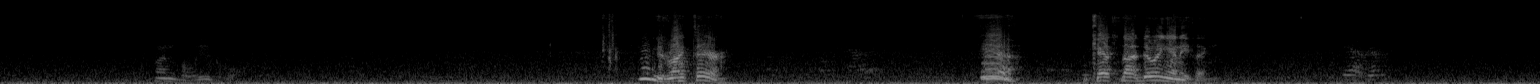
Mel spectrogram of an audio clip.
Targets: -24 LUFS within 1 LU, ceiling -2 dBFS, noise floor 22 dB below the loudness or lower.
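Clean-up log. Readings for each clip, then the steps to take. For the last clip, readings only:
clipped samples 1.4%; clipping level -29.0 dBFS; noise floor -54 dBFS; noise floor target -59 dBFS; loudness -37.0 LUFS; peak level -29.0 dBFS; loudness target -24.0 LUFS
-> clip repair -29 dBFS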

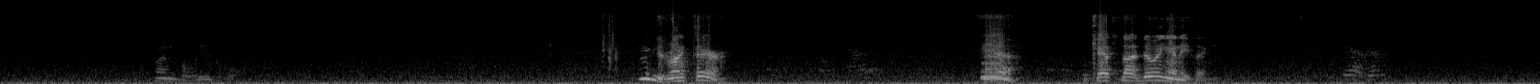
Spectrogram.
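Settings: clipped samples 0.0%; noise floor -54 dBFS; noise floor target -57 dBFS
-> noise print and reduce 6 dB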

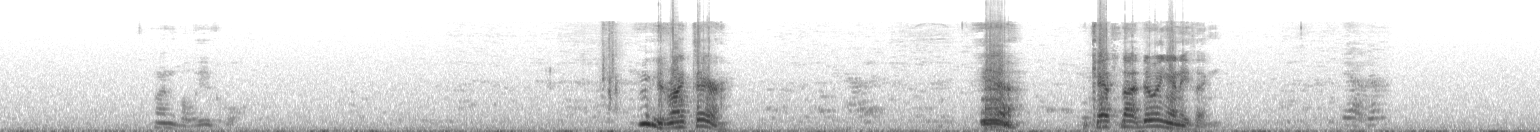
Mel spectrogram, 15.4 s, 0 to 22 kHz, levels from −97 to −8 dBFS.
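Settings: noise floor -60 dBFS; loudness -34.5 LUFS; peak level -20.0 dBFS; loudness target -24.0 LUFS
-> trim +10.5 dB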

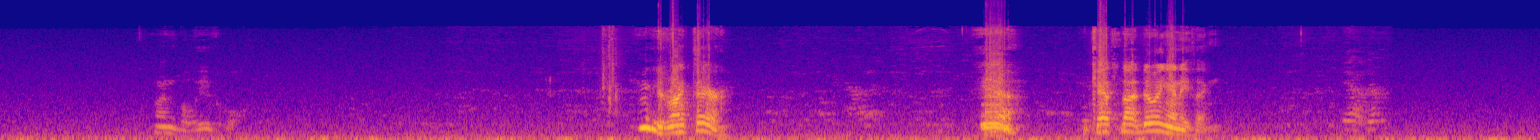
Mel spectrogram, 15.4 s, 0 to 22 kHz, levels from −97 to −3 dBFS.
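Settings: loudness -24.0 LUFS; peak level -9.5 dBFS; noise floor -49 dBFS

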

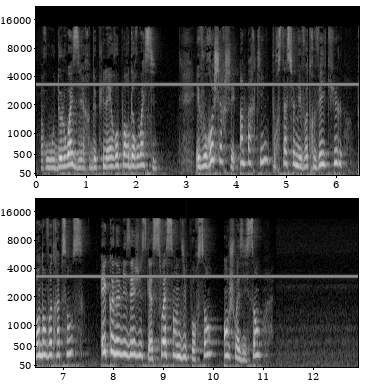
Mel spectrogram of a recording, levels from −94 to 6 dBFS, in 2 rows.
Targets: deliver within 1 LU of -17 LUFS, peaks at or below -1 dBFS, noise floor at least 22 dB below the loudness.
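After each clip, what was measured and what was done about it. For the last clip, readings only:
dropouts 2; longest dropout 1.1 ms; steady tone 3.3 kHz; tone level -36 dBFS; loudness -23.5 LUFS; peak level -4.5 dBFS; loudness target -17.0 LUFS
-> interpolate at 9.46/10.68 s, 1.1 ms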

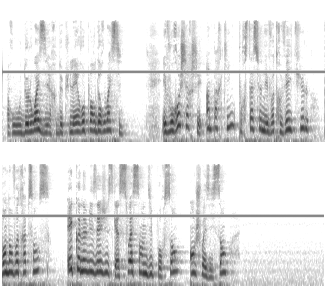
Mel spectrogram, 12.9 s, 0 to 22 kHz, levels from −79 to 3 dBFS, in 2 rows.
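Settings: dropouts 0; steady tone 3.3 kHz; tone level -36 dBFS
-> band-stop 3.3 kHz, Q 30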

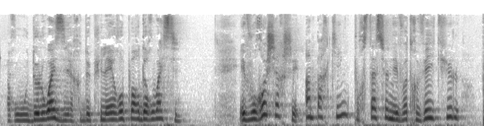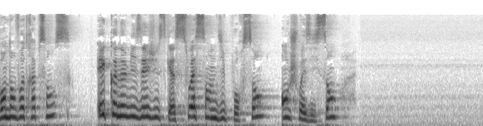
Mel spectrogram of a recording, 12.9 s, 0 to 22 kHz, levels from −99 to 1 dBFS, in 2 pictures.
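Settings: steady tone not found; loudness -23.5 LUFS; peak level -4.5 dBFS; loudness target -17.0 LUFS
-> trim +6.5 dB; peak limiter -1 dBFS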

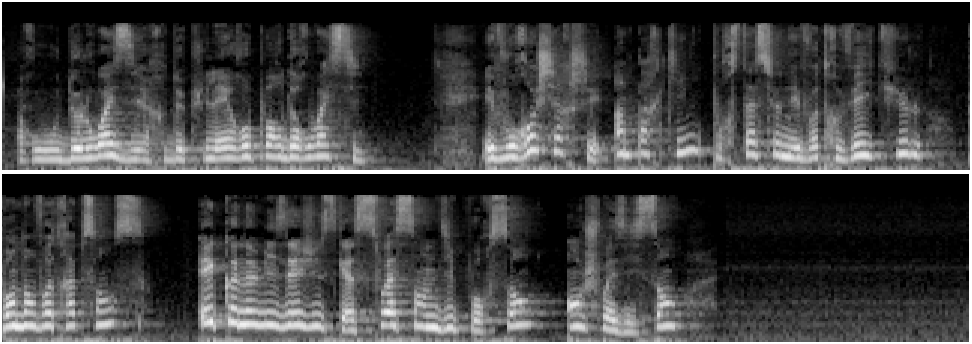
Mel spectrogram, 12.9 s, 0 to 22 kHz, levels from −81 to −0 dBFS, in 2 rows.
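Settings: loudness -17.0 LUFS; peak level -1.0 dBFS; noise floor -53 dBFS

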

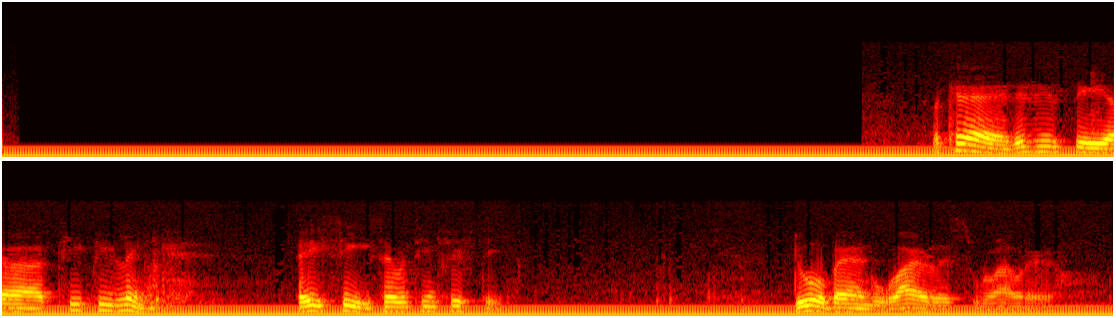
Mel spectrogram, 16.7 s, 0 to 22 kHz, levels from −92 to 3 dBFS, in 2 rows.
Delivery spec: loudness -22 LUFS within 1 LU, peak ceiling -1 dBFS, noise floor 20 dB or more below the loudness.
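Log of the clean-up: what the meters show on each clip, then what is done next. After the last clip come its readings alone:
hum 50 Hz; highest harmonic 250 Hz; hum level -30 dBFS; loudness -29.5 LUFS; peak level -11.5 dBFS; loudness target -22.0 LUFS
-> de-hum 50 Hz, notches 5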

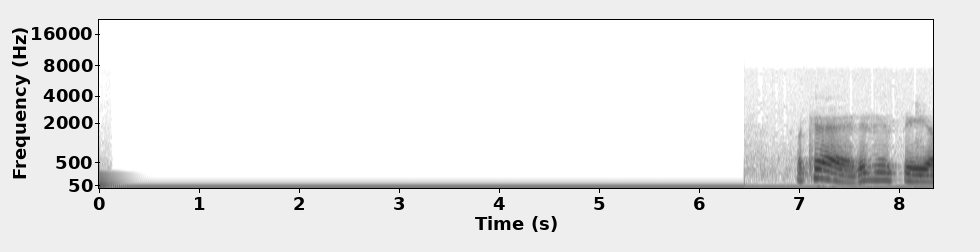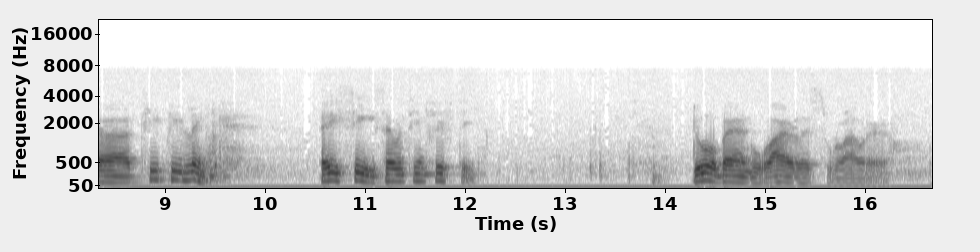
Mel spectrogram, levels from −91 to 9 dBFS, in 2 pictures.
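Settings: hum not found; loudness -27.0 LUFS; peak level -12.5 dBFS; loudness target -22.0 LUFS
-> trim +5 dB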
